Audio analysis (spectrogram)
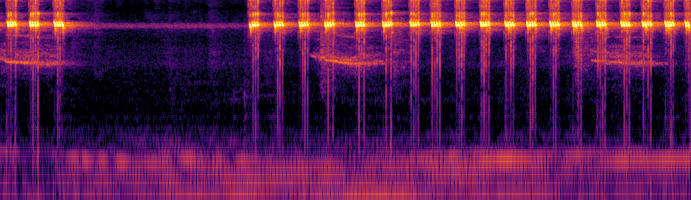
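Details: Cricket, offered as a master sound for training songbirds: bright, high, evenly pulsed chirps that stop for about two seconds, leaving a thin steady tone, then resume briskly, with faint descending whistled sweeps drifting through now and then.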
